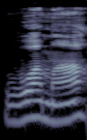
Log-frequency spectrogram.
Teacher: ہونٹوں کی نا تمام گولائی کے ساتھ واو کی حرکت کو ادا کرنا ہے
